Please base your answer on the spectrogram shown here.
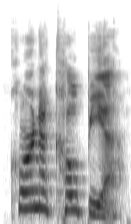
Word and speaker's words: cornucopia: Cornucopia. OR says or. We have a long O, and I switches to the long E before the A.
